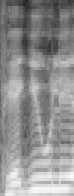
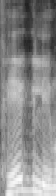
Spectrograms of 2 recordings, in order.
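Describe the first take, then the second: First: A 'yoo' sound follows the g. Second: No 'yoo' sound follows the g. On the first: The speaker calls it wrong. "ভেগিউলি এরম উচ্চারণ করবে না" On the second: The speaker calls it right. "এটা ভেগলি"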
